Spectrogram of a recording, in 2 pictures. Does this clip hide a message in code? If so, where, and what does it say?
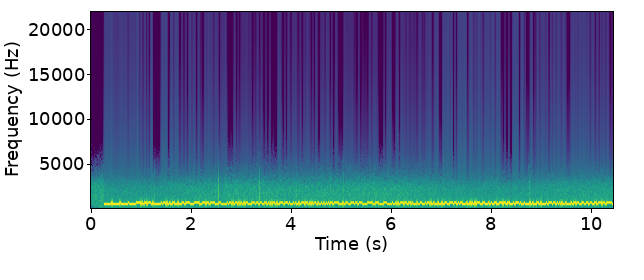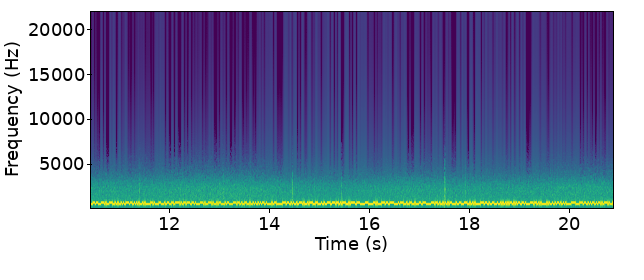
Yes: RTTY (45.45 baud, 170 Hz shift) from 0.2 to 20.9 s, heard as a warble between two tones, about 640 Hz centre, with static crashes. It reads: DWUOT OVDRB ISAHF SJSOW MTMMJ GWDQW BJZCW CHKUK YKLII TLHNJ YXGCI GHHBB WJSKV FHZCA ZEMMG OZWUM JBWNX WJSSG XFDXO …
